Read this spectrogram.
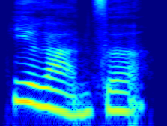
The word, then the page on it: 一揽子: yī lǎn zi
